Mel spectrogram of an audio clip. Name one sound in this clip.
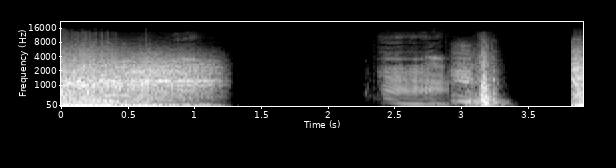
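A wooden chest lid thuds shut.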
